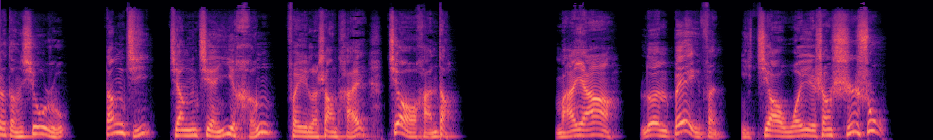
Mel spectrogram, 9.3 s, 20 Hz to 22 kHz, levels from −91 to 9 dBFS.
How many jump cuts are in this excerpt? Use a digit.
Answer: 3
